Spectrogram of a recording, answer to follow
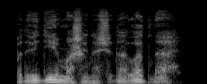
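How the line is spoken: Hoarse wheeze. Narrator (Russian): Просипел я

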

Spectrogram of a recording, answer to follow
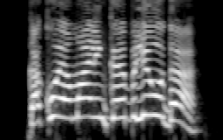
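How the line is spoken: Sudden yell. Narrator (Russian): тут же заорала я

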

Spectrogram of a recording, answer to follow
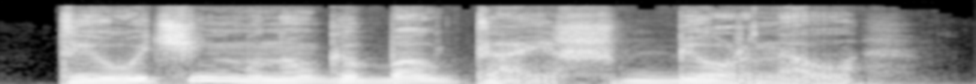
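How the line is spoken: Through clenched teeth. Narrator (Russian): процедил я сквозь сжатые челюсти

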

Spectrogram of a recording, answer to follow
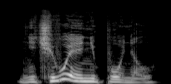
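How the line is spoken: Angry. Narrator (Russian): зло ответил он

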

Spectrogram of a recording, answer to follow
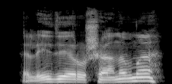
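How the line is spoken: Deep bass voice. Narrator (Russian): пробасил он

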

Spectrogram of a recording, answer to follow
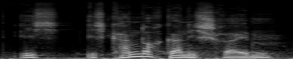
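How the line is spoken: Startled cry. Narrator (German): rief Jim ganz erschrocken

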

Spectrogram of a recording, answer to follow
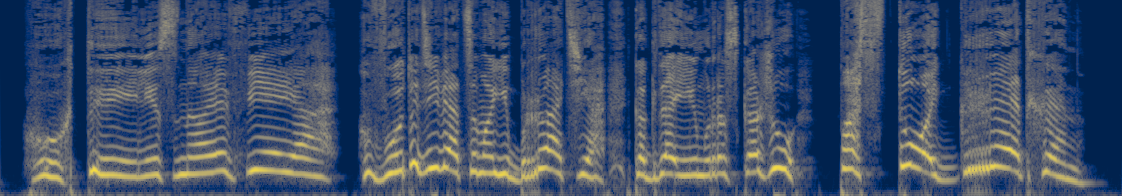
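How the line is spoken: Shouted. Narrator (Russian): крикнула Ива

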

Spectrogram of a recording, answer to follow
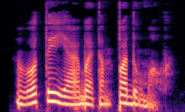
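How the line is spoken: Slow mutter. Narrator (Russian): медленно пробормотал Смоловой

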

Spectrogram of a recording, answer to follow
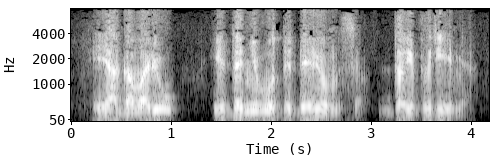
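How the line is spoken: Muttered agreement. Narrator (Russian): выразил согласие бормотанием

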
